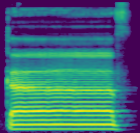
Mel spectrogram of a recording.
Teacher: یہ تالو کے سخت حصے اور زبان کے درمیانی حصے سے ادا ہوگا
